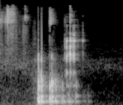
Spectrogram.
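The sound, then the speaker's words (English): Dice rattle and clatter across a hard surface in a quick burst of bright, clicking knocks lasting under half a second, then stop and fall silent. No one speaks. “Okay, so I'm rolling right now.”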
